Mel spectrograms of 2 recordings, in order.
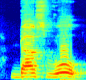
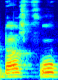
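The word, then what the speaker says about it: Das Volk: एक term use किया, डास वोक। तो अगर आप इसको इंग्लिश में पढ़ेंगे तो आप इसको डास वोक पढ़ेंगे, लेकिन जर्मन में इसका प्रोनाउंसिएशन डास फोक हो जाता है।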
